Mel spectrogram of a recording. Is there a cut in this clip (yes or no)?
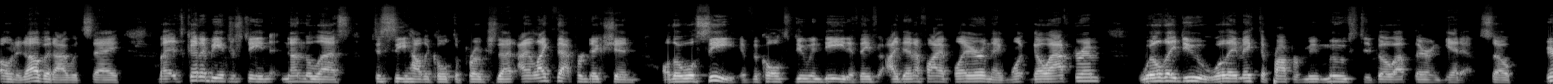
yes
